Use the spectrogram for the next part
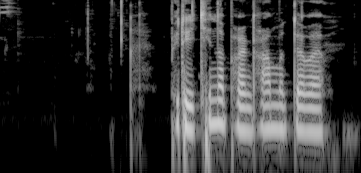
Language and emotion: Russian, neutral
